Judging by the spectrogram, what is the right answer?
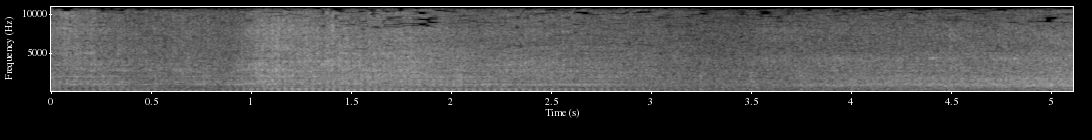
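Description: Motor vehicle engine running steadily, with road traffic passing; a vehicle grows louder about a second in and fades away.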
